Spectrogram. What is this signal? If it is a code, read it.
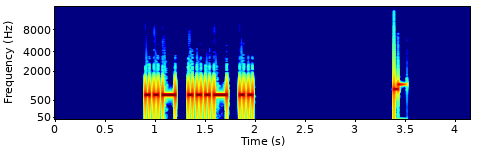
Morse code, heard as a keyed tone, about 28 wpm, 700 Hz. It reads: UVI
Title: Three Challenging Letter-Number Combinations 28wpm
